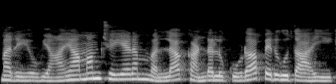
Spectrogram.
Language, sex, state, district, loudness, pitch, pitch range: Telugu, female, Andhra Pradesh, Visakhapatnam, -15 LUFS, 205 Hz, 175-230 Hz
